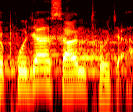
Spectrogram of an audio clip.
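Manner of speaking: ordinary talk, nothing marked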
